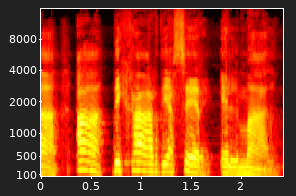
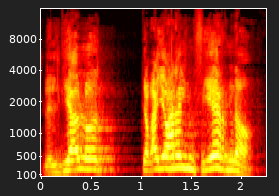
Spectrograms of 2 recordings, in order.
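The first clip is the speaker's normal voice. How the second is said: mock threat; 5 semitones higher, 5 dB louder, faster than usual. Voices the threat about the devil.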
